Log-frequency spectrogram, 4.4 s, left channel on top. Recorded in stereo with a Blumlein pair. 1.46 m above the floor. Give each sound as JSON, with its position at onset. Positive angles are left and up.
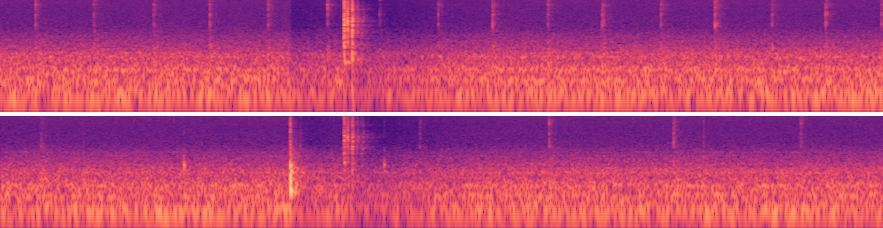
{"t": 1.7, "sound": "a camera shutter", "azimuth_deg": 60, "distance_m": 0.8}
